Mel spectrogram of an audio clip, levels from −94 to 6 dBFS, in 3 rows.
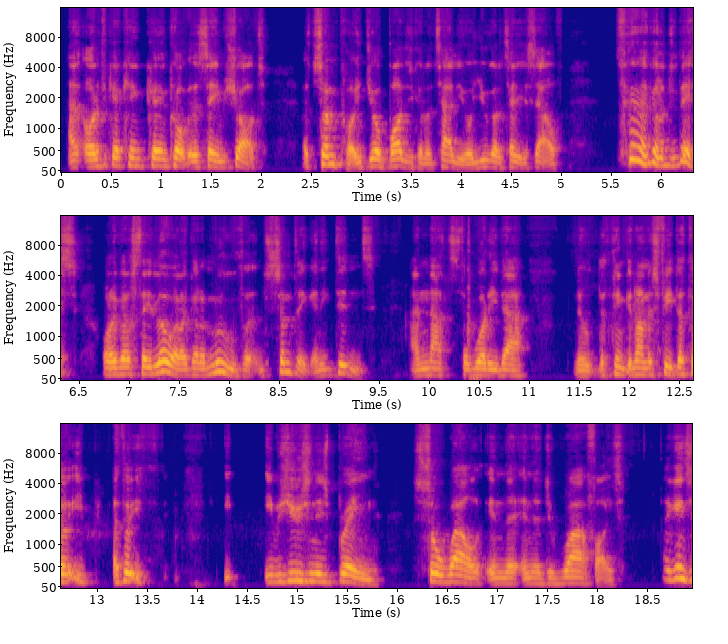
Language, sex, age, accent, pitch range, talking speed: English, male, 20-39, British, 125-155 Hz, 250 wpm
